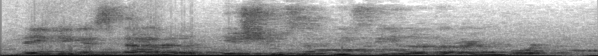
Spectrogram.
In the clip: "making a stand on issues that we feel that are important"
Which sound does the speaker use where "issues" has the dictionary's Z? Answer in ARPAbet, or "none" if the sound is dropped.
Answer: Z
